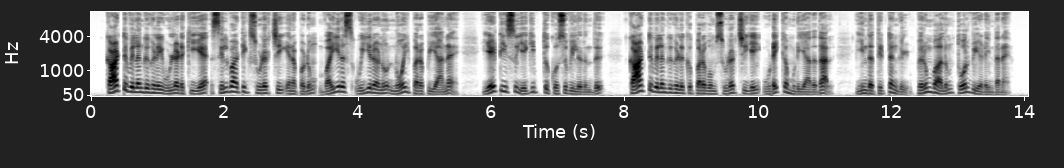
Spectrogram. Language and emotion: Tamil, neutral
